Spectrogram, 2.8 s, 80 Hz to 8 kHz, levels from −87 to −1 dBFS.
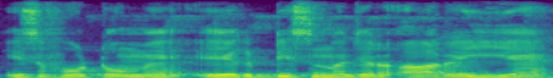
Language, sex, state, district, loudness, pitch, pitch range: Hindi, male, Uttar Pradesh, Shamli, -14 LUFS, 140 Hz, 130-150 Hz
